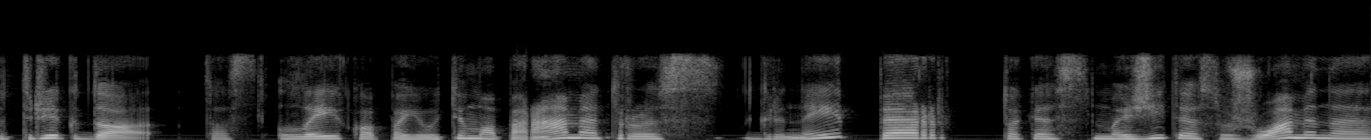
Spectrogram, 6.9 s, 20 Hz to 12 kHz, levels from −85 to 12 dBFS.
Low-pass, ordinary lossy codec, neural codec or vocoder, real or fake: 7.2 kHz; AAC, 64 kbps; none; real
